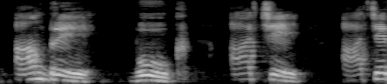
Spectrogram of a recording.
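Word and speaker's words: hambre: आचे जो होता है वो हमेशा साइलेंट रहता है स्पेनिश में, तो उसको प्रोनाउंस ऐसे करना है आचे। आचे दे ओला। आपने देखा होगा ये एच लिखा हुआ है, मैंने इसीलिए रेड किया है कि ये प्रोनाउंस नहीं होगा।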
